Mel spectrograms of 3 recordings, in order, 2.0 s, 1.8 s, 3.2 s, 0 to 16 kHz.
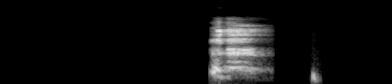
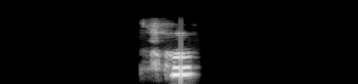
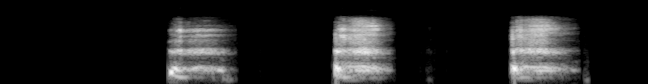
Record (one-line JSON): {"cough_length": "2.0 s", "cough_amplitude": 26874, "cough_signal_mean_std_ratio": 0.25, "exhalation_length": "1.8 s", "exhalation_amplitude": 22676, "exhalation_signal_mean_std_ratio": 0.2, "three_cough_length": "3.2 s", "three_cough_amplitude": 28798, "three_cough_signal_mean_std_ratio": 0.34, "survey_phase": "beta (2021-08-13 to 2022-03-07)", "age": "18-44", "gender": "Female", "wearing_mask": "No", "symptom_none": true, "smoker_status": "Ex-smoker", "respiratory_condition_asthma": false, "respiratory_condition_other": false, "recruitment_source": "REACT", "submission_delay": "1 day", "covid_test_result": "Negative", "covid_test_method": "RT-qPCR", "influenza_a_test_result": "Negative", "influenza_b_test_result": "Negative"}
